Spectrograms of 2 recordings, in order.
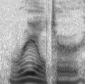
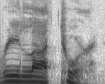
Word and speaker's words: realtor: class action lawsuit uh needs to learn how to say realtor instead of realator if you're going to sue Realtors pronounce it right realator everybody does it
